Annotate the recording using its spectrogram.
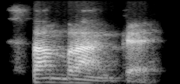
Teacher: Nunca un croata va a decir Stan y luego Branque. Va a saltearse esa N. Va a dejar la lengua ahí en reposo.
